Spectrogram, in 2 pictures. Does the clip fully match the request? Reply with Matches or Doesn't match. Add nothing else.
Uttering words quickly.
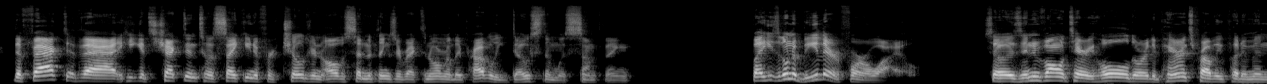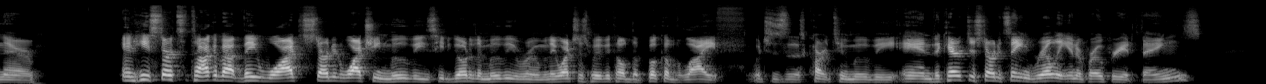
Matches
